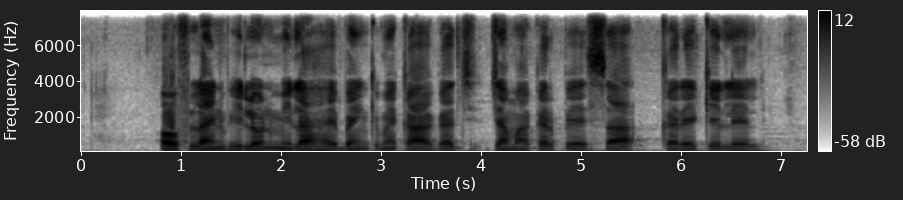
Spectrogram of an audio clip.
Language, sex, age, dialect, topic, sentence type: Magahi, male, 25-30, Western, banking, question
